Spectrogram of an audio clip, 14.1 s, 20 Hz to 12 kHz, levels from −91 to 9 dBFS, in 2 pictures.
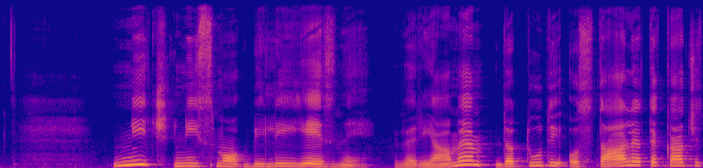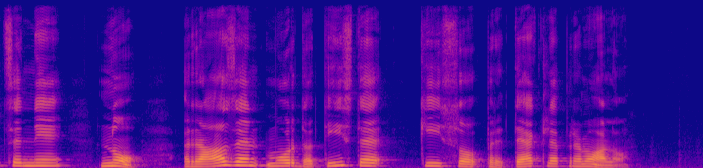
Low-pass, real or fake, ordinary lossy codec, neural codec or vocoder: none; real; none; none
